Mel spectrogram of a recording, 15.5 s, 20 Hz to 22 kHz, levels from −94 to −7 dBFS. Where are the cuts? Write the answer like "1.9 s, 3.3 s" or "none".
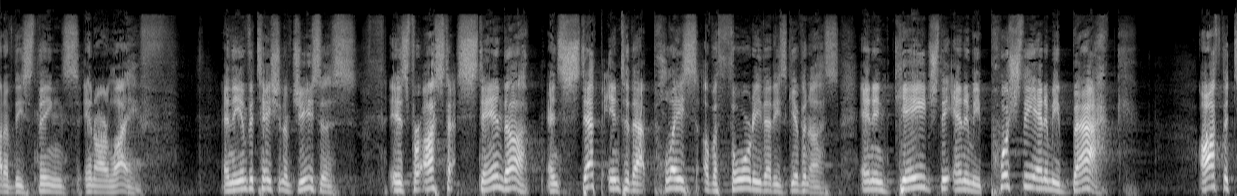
2.7 s, 5.7 s, 6.8 s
